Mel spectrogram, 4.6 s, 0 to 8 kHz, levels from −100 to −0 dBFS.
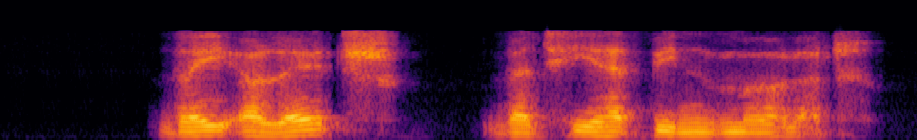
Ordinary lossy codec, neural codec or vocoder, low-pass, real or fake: AAC, 16 kbps; codec, 16 kHz, 0.8 kbps, ZipCodec; 7.2 kHz; fake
